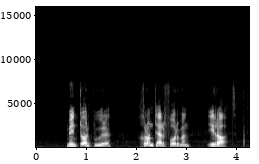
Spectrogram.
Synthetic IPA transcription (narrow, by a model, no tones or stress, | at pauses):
mɛntɔrbuːɾə | χrɔntɦærfɔrməŋ | iɾɑ̰ːt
